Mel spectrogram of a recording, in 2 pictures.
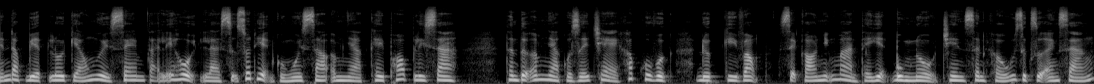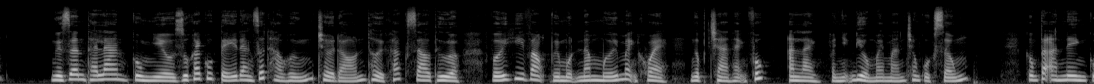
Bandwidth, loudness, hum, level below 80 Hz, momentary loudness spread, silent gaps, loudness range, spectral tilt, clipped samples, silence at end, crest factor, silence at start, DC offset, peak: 15.5 kHz; -23 LUFS; none; -60 dBFS; 5 LU; none; 2 LU; -5.5 dB/octave; under 0.1%; 0 s; 16 dB; 0 s; under 0.1%; -6 dBFS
